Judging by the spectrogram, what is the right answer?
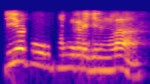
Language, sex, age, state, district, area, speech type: Tamil, male, 18-30, Tamil Nadu, Madurai, urban, conversation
